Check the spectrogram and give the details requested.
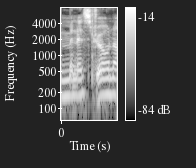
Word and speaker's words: minestrone: word here is like in English I think we say minestrone a lot but you have to respect the e at the end of every word and just just emphasize every vowel that you would see I think is this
